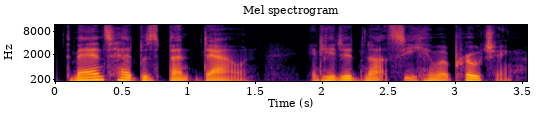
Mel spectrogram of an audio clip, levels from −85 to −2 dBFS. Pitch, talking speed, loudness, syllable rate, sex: 115 Hz, 220 wpm, -21 LUFS, 5.2 syllables/s, male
